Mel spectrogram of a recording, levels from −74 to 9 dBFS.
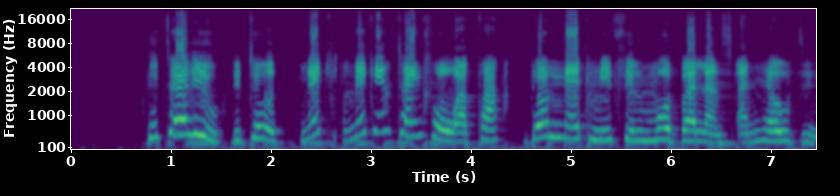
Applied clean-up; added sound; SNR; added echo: neural mask model DeepFilterNet 3.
